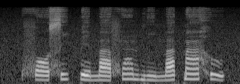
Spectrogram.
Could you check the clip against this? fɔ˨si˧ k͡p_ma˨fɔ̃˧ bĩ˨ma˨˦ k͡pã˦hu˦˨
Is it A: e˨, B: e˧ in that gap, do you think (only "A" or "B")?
A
